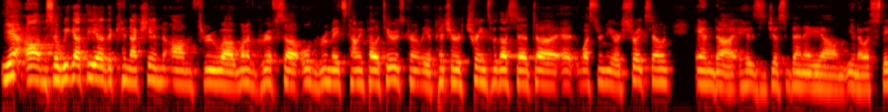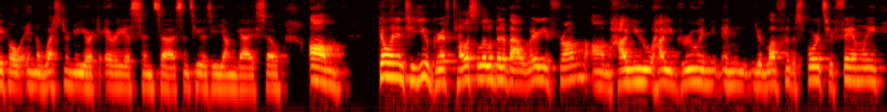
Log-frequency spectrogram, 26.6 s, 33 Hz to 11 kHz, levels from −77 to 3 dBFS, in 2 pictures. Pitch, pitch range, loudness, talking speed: 145 Hz, 130-165 Hz, -25 LUFS, 205 wpm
